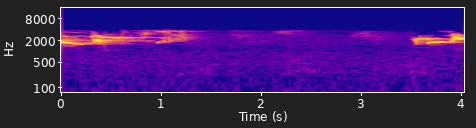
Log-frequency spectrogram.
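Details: Common blackbird (Turdus merula) singing: a rich, warbled phrase of fluty whistles, falling then wavering, lasting over a second, a pause with faint twitters, then a new mellow phrase begins; no other sounds.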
